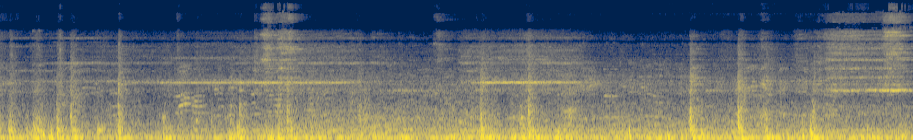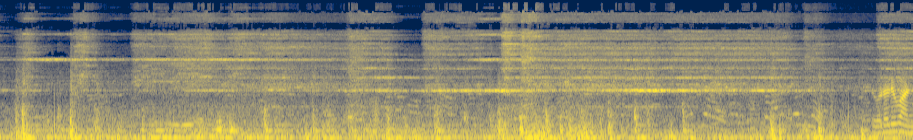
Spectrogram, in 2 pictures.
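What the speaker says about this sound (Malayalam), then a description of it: "ട്രെയിൻ ഇപ്പോൾ ഉദ്ധംപൂരിലേക്ക് എത്തിക്കൊണ്ടിരിക്കുകയാണ്" A train from Katra to Jammu Tawi, approaching Udhampur, rolls along the rails with continuous rumbling and high wheel squeals, loud and close, heard from a second-class coach, with voices talking faintly underneath.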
